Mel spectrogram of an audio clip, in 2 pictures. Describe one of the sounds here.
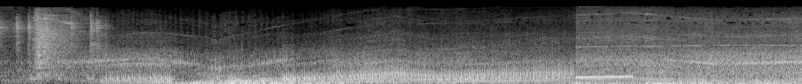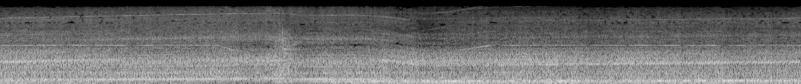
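A bus engine revs and rises in pitch as the bus pulls away.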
